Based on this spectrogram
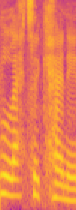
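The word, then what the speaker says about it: Letterkenny: Uh today we're about to head off uh from it's a place called Letter Kenny. Now that's the English pronunciation in Irish. Forgive me if I mispronounce it, but it is Letter Kennan.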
